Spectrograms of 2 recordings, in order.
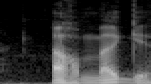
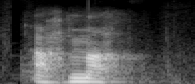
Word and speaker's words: Armagh: vous propose qu'on se déplace à pied jusqu'à Armagh, c'est comme ça que ça se prononce. Arma.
